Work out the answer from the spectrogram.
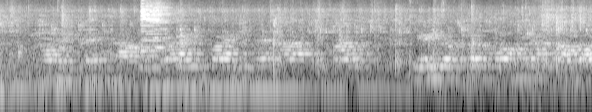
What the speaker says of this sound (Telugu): ఇప్పుడు ఒక కుక్కర్ పెట్టుకొని దాంట్లో ఆయిల్ కొంచెం వేసుకోనండి, జీలకర్ర, కొంచెం ఆవాలు, ఇంకా వెల్లుల్లిపాయ, ఉల్లిపాయలు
